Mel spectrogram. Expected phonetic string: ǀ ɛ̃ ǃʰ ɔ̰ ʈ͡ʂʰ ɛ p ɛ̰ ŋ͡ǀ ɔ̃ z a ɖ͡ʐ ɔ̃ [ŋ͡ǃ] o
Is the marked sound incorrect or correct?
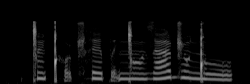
correct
